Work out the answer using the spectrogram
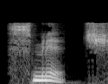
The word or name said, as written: smitch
